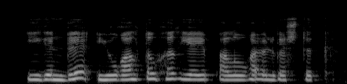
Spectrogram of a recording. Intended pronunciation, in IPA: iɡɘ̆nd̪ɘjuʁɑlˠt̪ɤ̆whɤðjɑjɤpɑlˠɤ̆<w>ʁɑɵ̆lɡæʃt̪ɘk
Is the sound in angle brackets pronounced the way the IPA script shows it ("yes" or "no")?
yes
